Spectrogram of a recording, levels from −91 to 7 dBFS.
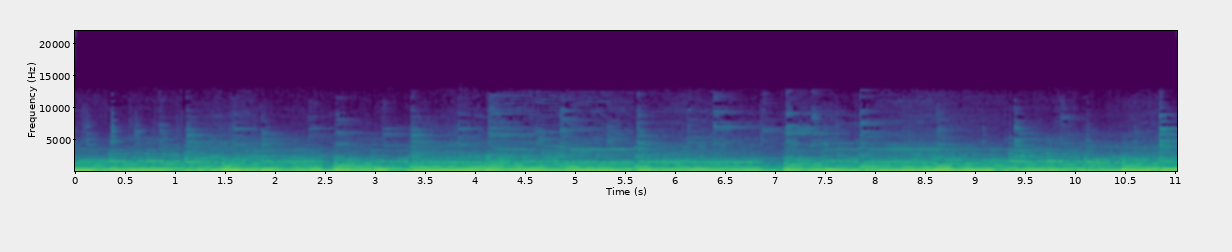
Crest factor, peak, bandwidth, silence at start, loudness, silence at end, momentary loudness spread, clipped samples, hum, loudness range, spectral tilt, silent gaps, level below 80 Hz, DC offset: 12 dB; -2 dBFS; 7.6 kHz; 0 s; -16 LUFS; 0 s; 3 LU; under 0.1%; none; 1 LU; -8.5 dB/octave; none; -20 dBFS; under 0.1%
